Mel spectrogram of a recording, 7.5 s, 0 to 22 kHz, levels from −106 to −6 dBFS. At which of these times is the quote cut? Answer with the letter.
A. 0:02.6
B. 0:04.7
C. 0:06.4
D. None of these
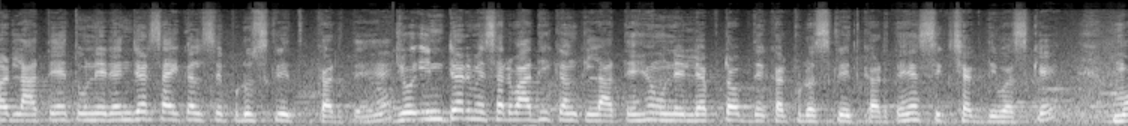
A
